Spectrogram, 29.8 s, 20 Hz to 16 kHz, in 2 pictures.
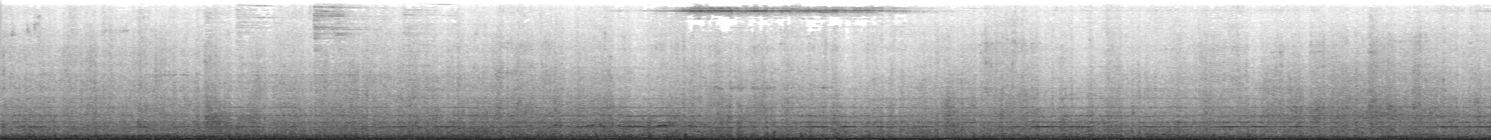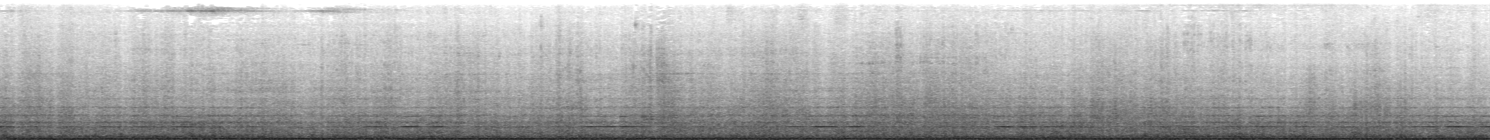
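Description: Container wagons of a long intermodal freight train rolling slowly past at about 25 km/h, a steady, even noise of steel wheels running on the rails.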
